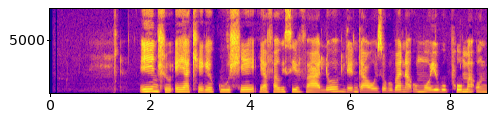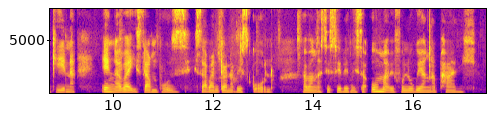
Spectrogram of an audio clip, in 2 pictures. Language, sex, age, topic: North Ndebele, male, 25-35, education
